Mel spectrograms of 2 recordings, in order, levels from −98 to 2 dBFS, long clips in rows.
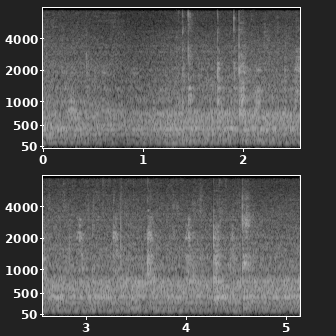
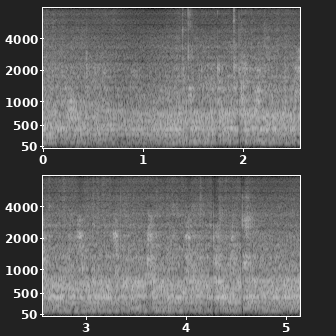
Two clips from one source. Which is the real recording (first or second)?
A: first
